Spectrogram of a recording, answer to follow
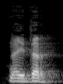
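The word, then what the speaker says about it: neither: न आई तोय क्या बोल गया नाई नाई नादर नाई टीच आर दर नादर नादर बन गया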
